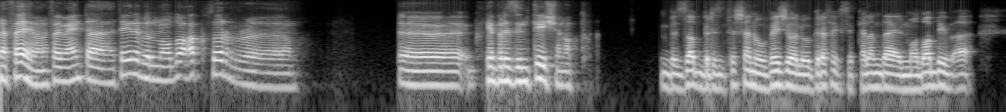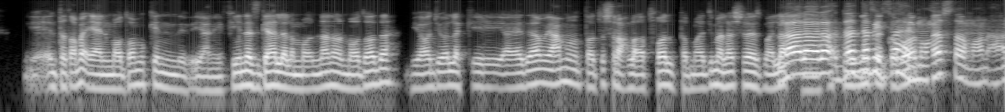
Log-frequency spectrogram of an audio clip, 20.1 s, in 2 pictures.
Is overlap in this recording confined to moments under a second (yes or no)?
no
